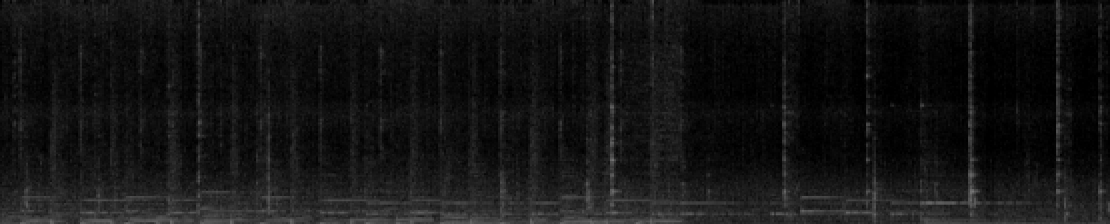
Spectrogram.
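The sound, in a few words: garam masala, red chili powder and turmeric frying in pan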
